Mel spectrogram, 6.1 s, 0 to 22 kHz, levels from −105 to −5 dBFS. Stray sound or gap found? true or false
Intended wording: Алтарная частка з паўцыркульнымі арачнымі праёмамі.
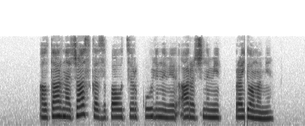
true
